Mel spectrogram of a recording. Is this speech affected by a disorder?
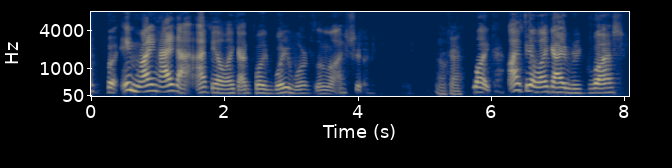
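Yes: cerebral palsy; present from birth, severe.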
